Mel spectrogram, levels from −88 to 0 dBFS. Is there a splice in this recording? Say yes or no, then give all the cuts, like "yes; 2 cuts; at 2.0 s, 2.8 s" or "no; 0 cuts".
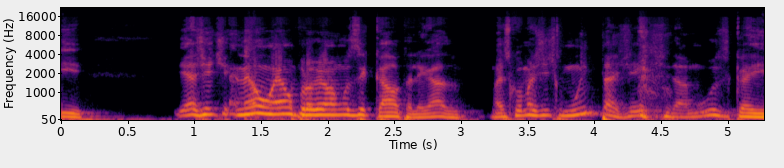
yes; 2 cuts; at 1.3 s, 3.7 s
